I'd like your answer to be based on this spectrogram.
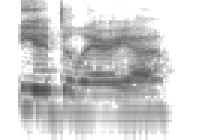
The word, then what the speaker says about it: Thea Dellaria: thea dellaria uh, t-h-e-a-d-e-l-l-a-r-i-a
